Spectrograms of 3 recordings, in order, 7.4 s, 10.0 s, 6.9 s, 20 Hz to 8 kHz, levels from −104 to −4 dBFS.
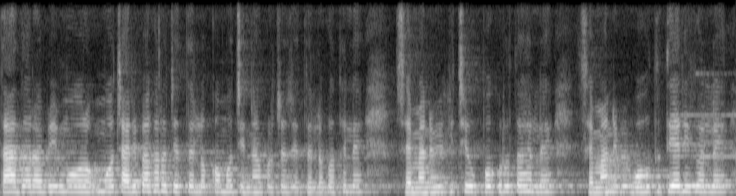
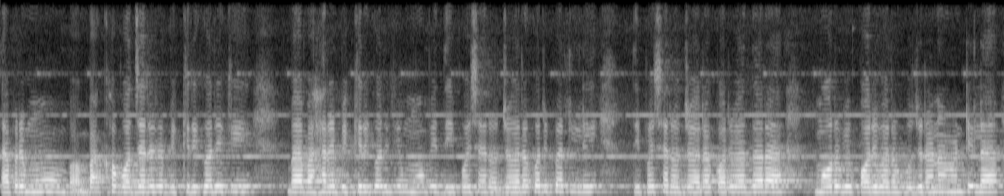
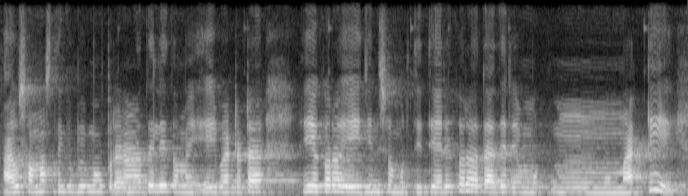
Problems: constant background noise, continuous background conversations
